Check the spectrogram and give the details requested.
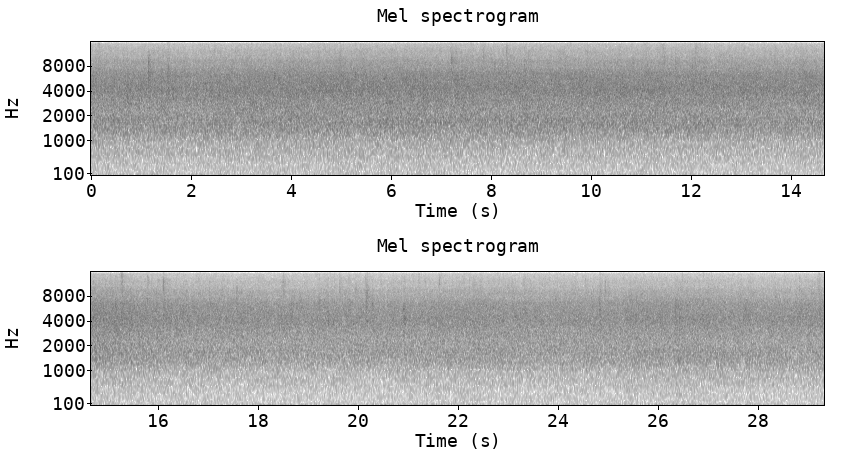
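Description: Heavy rain falling steadily: an even hiss with faint scattered drop sounds.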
